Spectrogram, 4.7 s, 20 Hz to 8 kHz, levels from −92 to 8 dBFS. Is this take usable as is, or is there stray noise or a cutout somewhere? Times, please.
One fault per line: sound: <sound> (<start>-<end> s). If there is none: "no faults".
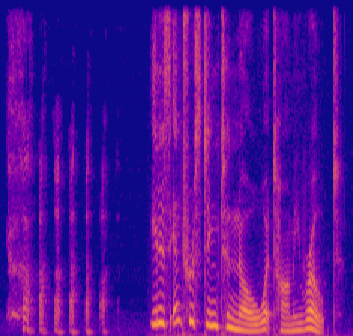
sound: laugh (0.1-1.6 s)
